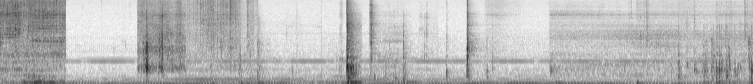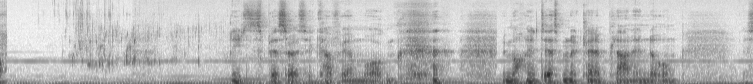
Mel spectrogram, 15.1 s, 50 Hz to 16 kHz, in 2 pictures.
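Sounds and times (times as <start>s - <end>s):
coffee maker brewing hiss: 0.0s - 0.7s, 5.5s - 9.8s.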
